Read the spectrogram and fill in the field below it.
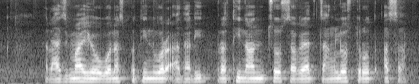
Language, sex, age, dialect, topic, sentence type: Marathi, male, 18-24, Southern Konkan, agriculture, statement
